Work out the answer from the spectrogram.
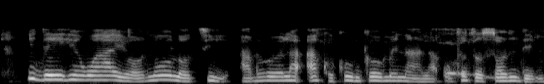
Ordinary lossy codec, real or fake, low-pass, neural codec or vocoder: none; fake; 5.4 kHz; codec, 24 kHz, 6 kbps, HILCodec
